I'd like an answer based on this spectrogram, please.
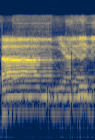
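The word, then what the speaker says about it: لَمْ يَلِدْ: লাম ইয়ালিদ, এখানে একটু লামে টান পড়ে গেছে, কিন্তু টান হবে না।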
